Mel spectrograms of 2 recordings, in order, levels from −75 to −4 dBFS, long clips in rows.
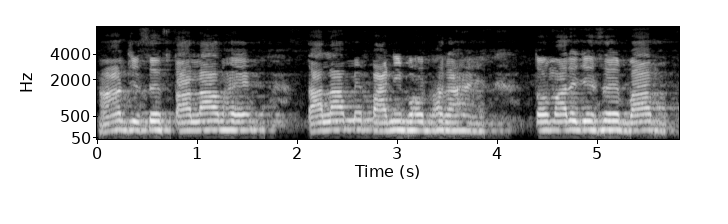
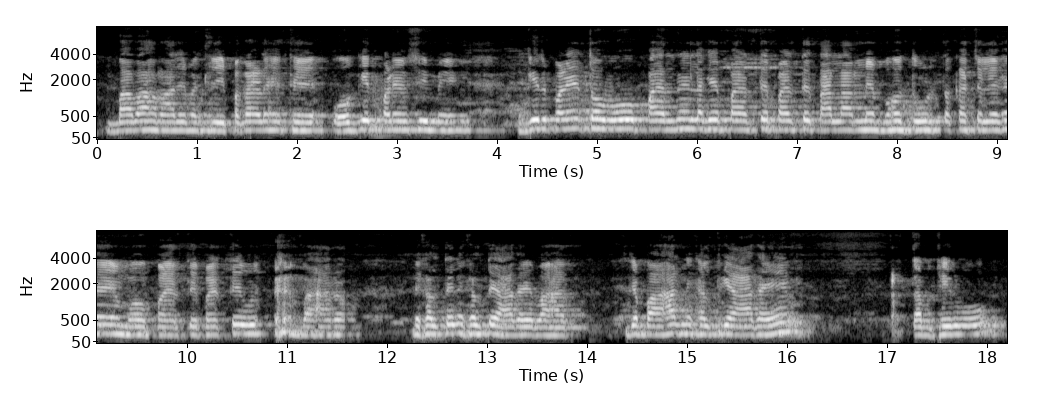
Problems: constant background noise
